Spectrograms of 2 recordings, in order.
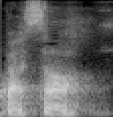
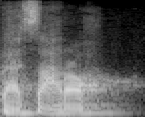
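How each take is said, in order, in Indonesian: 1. Tidak ada bunyi vokal yang diucapkan di antara s dan r. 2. Ada bunyi vokal yang diucapkan di antara s dan r. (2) "wa fathima bisa juga dibaca basaroh"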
